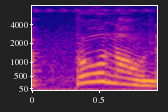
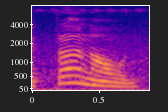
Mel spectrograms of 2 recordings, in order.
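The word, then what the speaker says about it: pronoun: दूसरा क्या कहलाया, प्रोनाउन है, प्रनाउन, ओ नहीं आ, ओ उच्चार, इस ओ का प्रोनाउंसिएशन ओ नहीं होना चाहिए, क्या होना चाहिए, आ। प्रनाउन, नॉट प्रोनाउन, प्रनाउन।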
